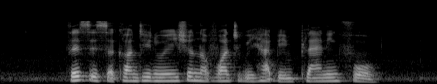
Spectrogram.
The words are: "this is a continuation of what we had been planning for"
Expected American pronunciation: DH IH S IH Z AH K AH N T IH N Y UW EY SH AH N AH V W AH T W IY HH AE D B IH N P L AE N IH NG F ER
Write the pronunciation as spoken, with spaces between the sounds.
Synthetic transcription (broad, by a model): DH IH S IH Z AH K AH N T IH N Y UW EY SH AH N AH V W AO T W IY HH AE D B IH N P L AE N IH NG F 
